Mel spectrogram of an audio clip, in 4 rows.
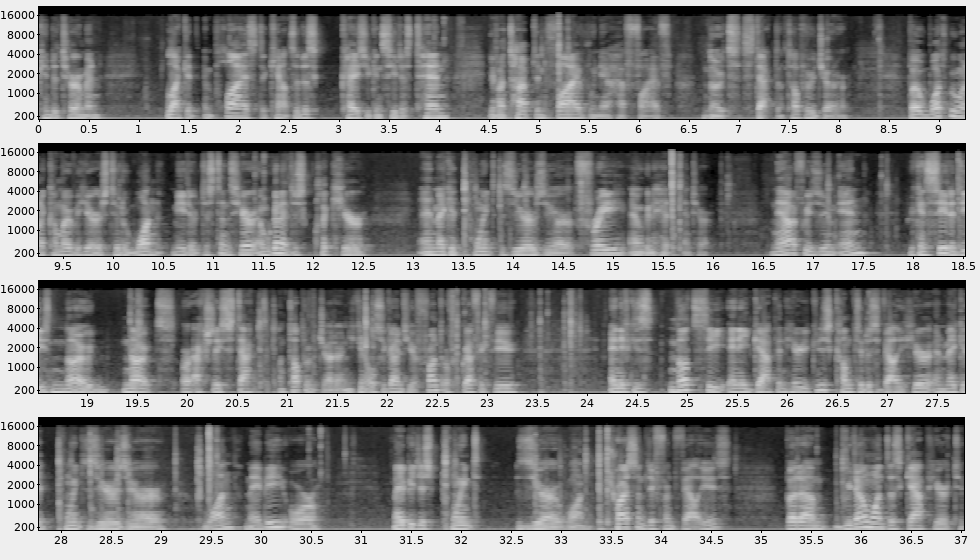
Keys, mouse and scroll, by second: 1.0 scroll down 2, 1.5 middle click, 5.2 click, 5.8 Return, 6.4 scroll up 2, 15.6 0, 15.7 Return, 16.5-17.3 scroll up 4, 17.3-17.6 shift+middle drag, 17.7 middle click, 17.8-18.2 scroll up 2, 18.7-19.2 middle drag, 19.5 scroll down 2, 20.1 scroll up 1, 20.7 alt+a, 21.8 KP_1, 22.4-22.8 scroll down 2, 22.8 shift+middle drag, 23.0-24.9 scroll up 4, 23.6 shift+middle drag, 24.9-25.8 scroll up 1, 25.8-27.2 scroll up 1, 27.2-29.5 scroll up 1, 29.5 0, 32.5 Return, 33.4 click, 33.5 Return, 34.5 scroll down 1, 35.6 shift+middle drag, 35.8 scroll up 1.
